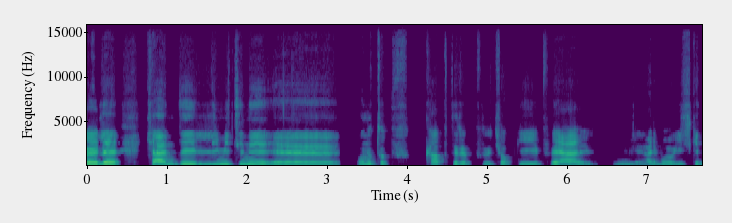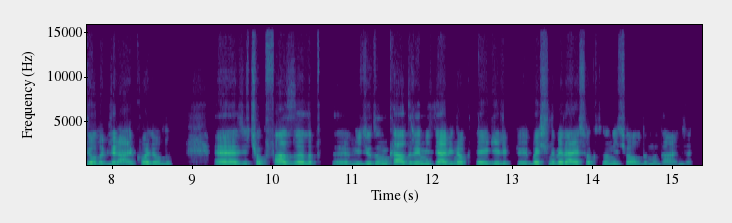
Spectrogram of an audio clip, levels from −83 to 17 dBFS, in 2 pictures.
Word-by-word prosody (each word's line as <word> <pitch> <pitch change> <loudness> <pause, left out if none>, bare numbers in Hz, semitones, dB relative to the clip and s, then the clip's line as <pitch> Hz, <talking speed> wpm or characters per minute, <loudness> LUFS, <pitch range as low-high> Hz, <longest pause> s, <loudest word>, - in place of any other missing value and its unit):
böyle, 155 0 +9 0.3
kendi 135 +5 +4 0.2
limitini, 145 +1 -3
eee, 65 - +2 0.2
unutup, 140 +1 -6 0.4
kaptırıp, 120 +3 -4
ı - - -12
çok 135 0 -10
yiyip 120 0 -8
veya 110 0 +5 0.4
b - - -17
hani, - - -7
bu 115 +1 -7
içki 105 -3 -10
de - - +2
olabilir - - 0
alkol 115 0 0
olup, 105 0 -6 0.5
aaa, 115 0 +5
çok 140 0 -4
fazla 120 -1 +2
alıp, 120 0 -1 0.2
ııı, 110 - -7
vücudunu 120 +4 -5
kaldıramayacağı 115 +1 +2
bir 115 - -5
noktaya 115 +1 -1
gelip, 120 +1 -6
ııı, 220 -1 -7
başını 230 - 0
belaya 115 -1 +4
soktuğun 125 +1 -8
hiç 110 -2 -9
oldu 95 - -5
mu 95 -1 -14
daha 95 - -9
önce? 95 +5 -18
120 Hz, 145 wpm, -25 LUFS, 110-135 Hz, 0.5 s, böyle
